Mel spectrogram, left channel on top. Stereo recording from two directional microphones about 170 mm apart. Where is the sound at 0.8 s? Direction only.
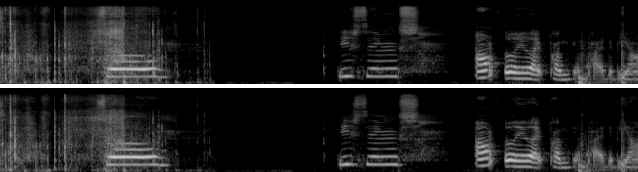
20° left (ahead or behind).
